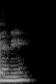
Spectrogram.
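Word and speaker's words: Ani: is that pronounced right, Annie, or did I pronounce Annie. Yep, A-N-I? Annie.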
